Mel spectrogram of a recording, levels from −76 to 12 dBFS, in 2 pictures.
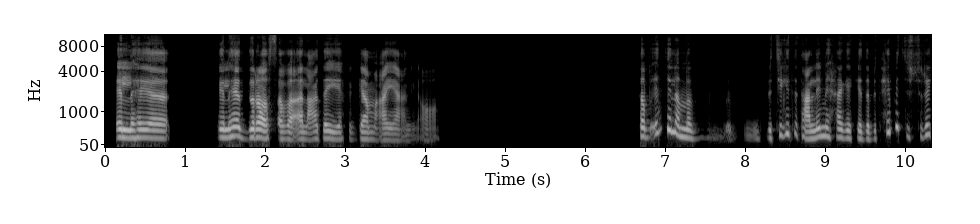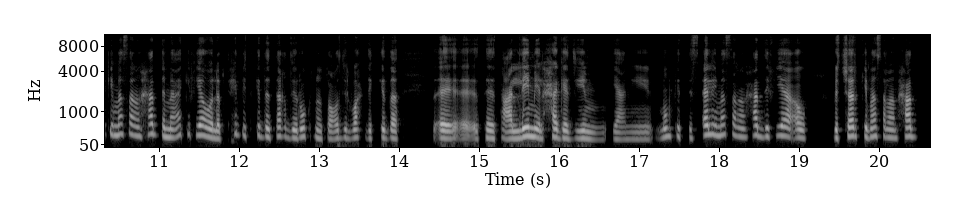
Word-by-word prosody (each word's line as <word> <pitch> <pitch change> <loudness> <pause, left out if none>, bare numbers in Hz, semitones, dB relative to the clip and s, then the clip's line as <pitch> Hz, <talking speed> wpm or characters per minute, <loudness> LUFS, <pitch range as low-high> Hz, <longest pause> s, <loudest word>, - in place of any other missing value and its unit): اللي 195 -1 +8
هي 190 -2 +5 0.7
اللي 200 +1 +5
هي 235 - +8
الدراسة 190 -4 +5
بقى 165 -1 +4
العادية 170 +1 0
في 165 - -24
الجامعة 160 -2 -1
يعني، 140 -2 -5
آه. - - -17 2.5
طَب 225 -2 +2
أنتِ 350 +8 -3
لمّا 245 - +4
ب 170 -2 -11 0.6
ب 85 0 -22
بتيجي 250 +10 -4
تتعلّمي 225 - +2
حاجة 200 -2 -1
كده 175 -1 -4
بتحبّي 325 - -5
تشرِكي 265 - -7
مثلًا 270 -1 -3
حد 270 -2 -3
معاكِ 220 +6 -3
فيها 255 -2 0
والّا 195 -5 +2
بتحبّي 260 +5 -14
ت - - -26
كده 220 -4 -4
تاخدي 210 -3 -4
رُكن 215 +1 -4
وتقعُدي 180 +1 -6
لوحدِك 185 -1 -6
كده 180 -2 -2 0.4
آآ 180 -2 +2
آآ - - -3
تتعلّمي 180 +4 +3
الحاجة 190 0 0
دي 180 +1 -3
م 155 -2 -8
يعني 160 -1 -10
ممكن 215 +2 -7
تسألي 255 +7 -1
مثلًا 255 -3 -5
حد 225 0 -2
فيها 230 +1 -1
أو 195 -2 -2 0.3
بتشاركي 225 +4 +1
مثلًا 215 -3 -3
حد 220 0 +1
195 Hz, 150 wpm, -24 LUFS, 175-225 Hz, 2.5 s, اللي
